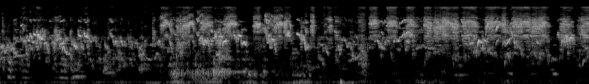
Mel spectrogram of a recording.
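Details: Birds chirping at morning, a loud, dense wall of high twittering and squeaks from many birds, growing fuller after the first second and a half.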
